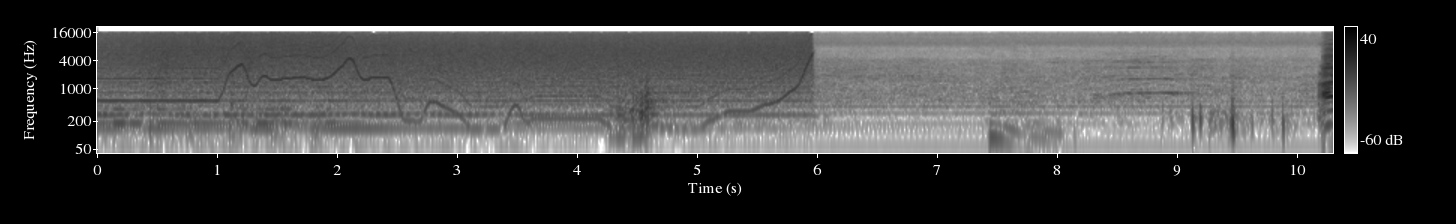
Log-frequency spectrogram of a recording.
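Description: A live trio of keyboard, electric bass and drums holds a sustained chord while one note slides up and down over it. The music cuts off abruptly about six seconds in, leaving only a few faint clicks and knocks.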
